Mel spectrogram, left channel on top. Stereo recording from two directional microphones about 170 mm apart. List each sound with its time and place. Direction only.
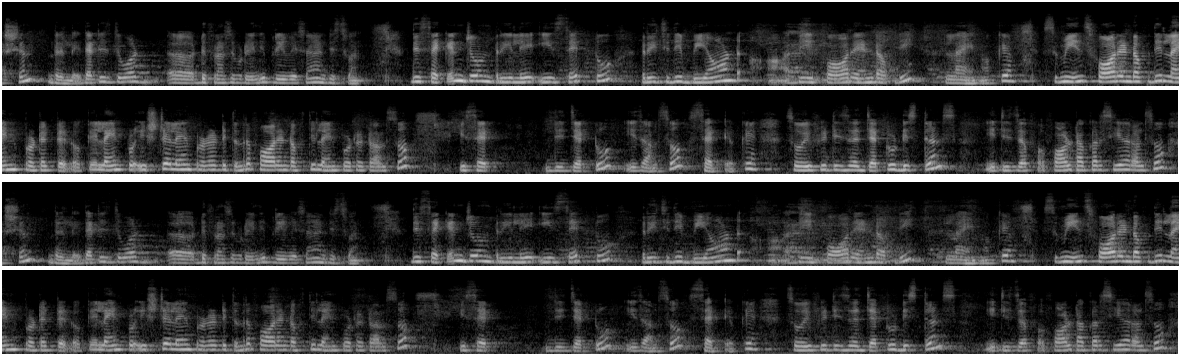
0.0 s a woman's voice: 40° left (ahead or behind)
